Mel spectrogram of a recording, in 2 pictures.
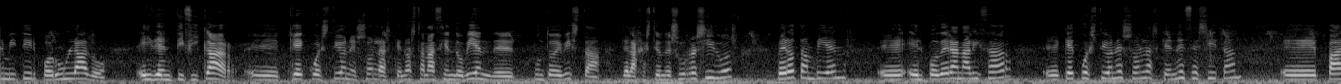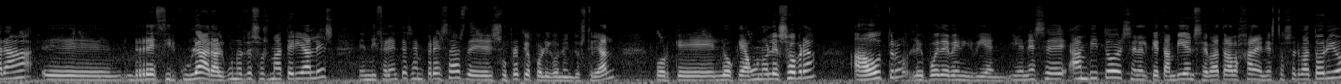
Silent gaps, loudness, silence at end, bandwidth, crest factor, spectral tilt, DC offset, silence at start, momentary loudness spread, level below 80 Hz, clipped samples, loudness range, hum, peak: none; -25 LUFS; 0 s; 16.5 kHz; 18 dB; -6 dB/octave; under 0.1%; 0 s; 9 LU; -40 dBFS; under 0.1%; 3 LU; none; -6 dBFS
